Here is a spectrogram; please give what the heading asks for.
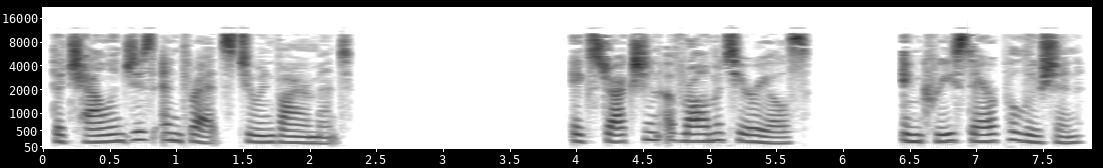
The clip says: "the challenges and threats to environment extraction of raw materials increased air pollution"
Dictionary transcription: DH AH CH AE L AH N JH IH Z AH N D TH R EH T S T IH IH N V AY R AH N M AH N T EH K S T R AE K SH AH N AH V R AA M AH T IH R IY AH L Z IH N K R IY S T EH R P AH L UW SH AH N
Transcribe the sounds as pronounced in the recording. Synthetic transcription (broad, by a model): DH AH CH AE L AH N JH IH Z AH N TH R EH T S T IH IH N V AY R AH N M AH N T EH K S T R AE K SH AH N AH V R AA M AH T IH R IY L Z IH N K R IY S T EH R P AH L UW SH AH N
